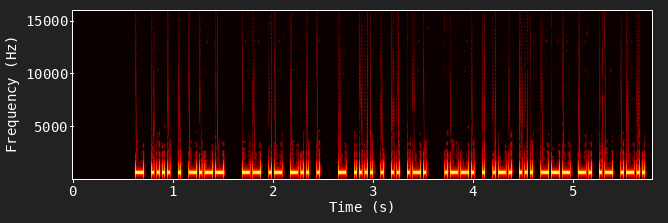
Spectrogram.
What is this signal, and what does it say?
Morse code, heard as a keyed tone, about 44 wpm, 700 Hz. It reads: THEY MADE THEIR PERSONAL
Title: Sentences from Top 1100 Words 45wpm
